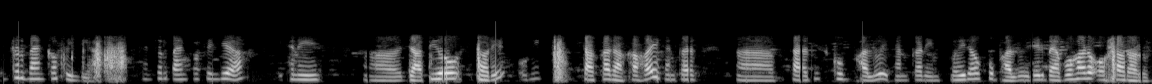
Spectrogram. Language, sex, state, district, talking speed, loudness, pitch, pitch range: Bengali, female, West Bengal, Kolkata, 155 wpm, -18 LUFS, 220 Hz, 195-255 Hz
